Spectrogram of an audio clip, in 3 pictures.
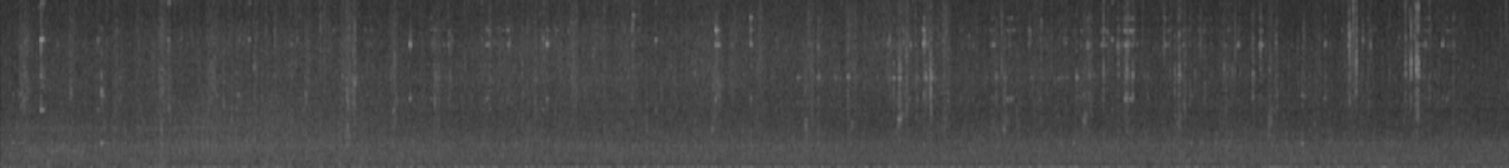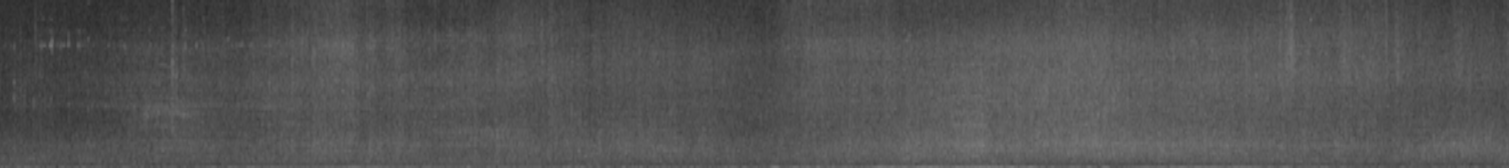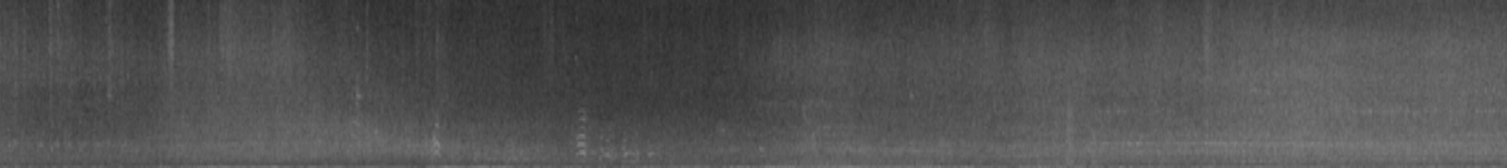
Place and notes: Innstraße, Innsbruck, Österreich - winter/schnee in st. nikolaus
